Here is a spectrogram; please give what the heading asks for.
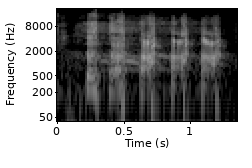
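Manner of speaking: laughing. Acted. Character laughs at own line.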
